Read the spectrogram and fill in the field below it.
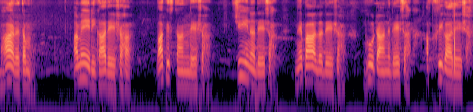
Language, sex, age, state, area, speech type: Sanskrit, male, 18-30, Haryana, rural, spontaneous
